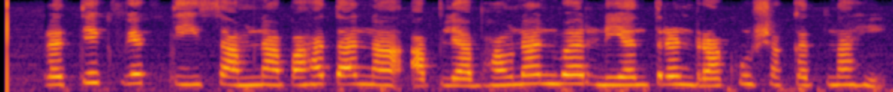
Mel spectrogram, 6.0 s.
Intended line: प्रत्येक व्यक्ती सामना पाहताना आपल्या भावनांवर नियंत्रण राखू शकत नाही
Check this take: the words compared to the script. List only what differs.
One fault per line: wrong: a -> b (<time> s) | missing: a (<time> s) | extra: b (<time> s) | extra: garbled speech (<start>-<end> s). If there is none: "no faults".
no faults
